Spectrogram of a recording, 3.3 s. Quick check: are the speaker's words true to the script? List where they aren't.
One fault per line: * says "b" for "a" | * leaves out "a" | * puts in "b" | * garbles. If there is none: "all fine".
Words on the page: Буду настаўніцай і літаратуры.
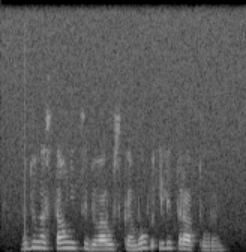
* puts in "беларускай мовы"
